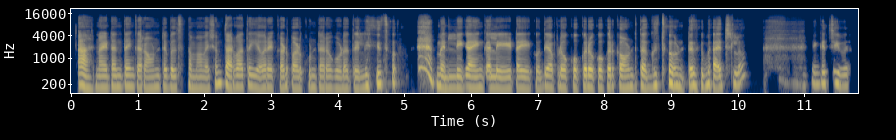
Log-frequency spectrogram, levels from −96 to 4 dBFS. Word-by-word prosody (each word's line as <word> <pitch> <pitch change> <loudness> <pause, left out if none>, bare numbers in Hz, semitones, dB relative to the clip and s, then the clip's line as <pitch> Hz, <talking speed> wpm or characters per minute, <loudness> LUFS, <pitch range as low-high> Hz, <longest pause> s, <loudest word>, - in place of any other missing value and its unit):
ఆ! - - +9 0.2
నైటంతా 170 +1 0
ఇంకా 165 -2 0
round 160 +2 -5
table 165 -1 -1 0.2
సమావేశం. 155 +4 -4
తరువాత 175 +2 +2 0.2
ఎవరెక్కడ 165 0 -1
పడుకుంటారో 160 +1 -3
గూడా 155 0 -3
తెలీదు. 180 +6 -2 0.7
మెల్లిగా 165 +1 +4
ఇంకా 155 -1 +2
లేటయ్యేకొద్ది 155 +1 +1
అప్పుడు 165 0 -1
ఒక్కొక్కరు 170 +2 +3
ఒక్కొక్కరు 170 +2 0
కౌంట్ 170 +2 0
తగ్గుతూ 180 +4 -3 0.2
ఉంటది 175 +2 0
బ్యాచ్‌లో. 195 - +1 1.1
ఇంక 200 +1 -8 0.2
చివర 180 -5 -2
165 Hz, 115 wpm, -23 LUFS, 160-175 Hz, 1.1 s, ఆ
